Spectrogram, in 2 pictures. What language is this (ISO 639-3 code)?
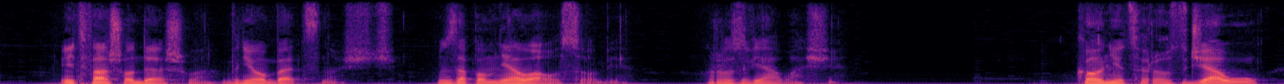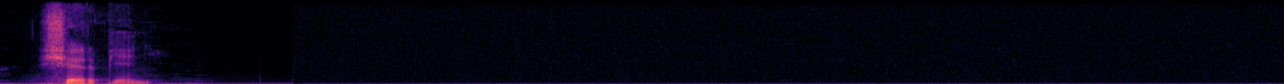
pol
